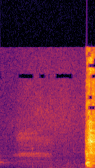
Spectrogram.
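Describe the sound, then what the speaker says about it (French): A single sharp cough bursts out at the very end after near silence. "quand vous toussez, utilisez vos bras comme ça"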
